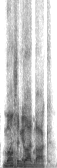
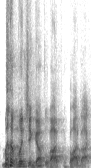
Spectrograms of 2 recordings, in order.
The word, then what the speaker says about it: Mönchengladbach: Real Madrid could be knocked out if they can't beat Borussia Mönchengladbach. – Mönchengladbach.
